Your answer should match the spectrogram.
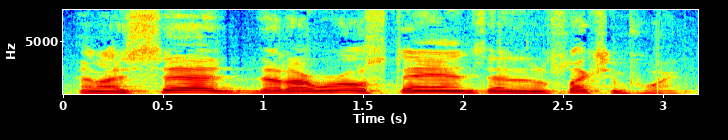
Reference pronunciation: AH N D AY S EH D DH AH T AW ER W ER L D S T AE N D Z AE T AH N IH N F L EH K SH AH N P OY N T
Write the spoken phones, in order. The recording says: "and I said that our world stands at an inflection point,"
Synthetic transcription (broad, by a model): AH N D AY S EH D DH AH T AW ER W ER L D S T AE N D Z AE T AH N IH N F L EH K SH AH N P OY N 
